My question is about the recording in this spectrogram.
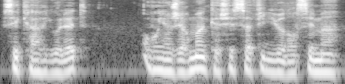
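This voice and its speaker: A man narrating a novel in a measured, subdued reading voice. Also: on the low side, steady tone, dark tone, slightly rough. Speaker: audiobook narrator.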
